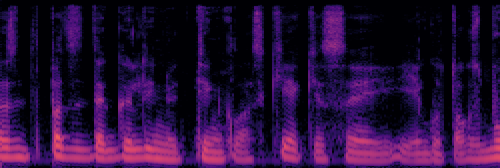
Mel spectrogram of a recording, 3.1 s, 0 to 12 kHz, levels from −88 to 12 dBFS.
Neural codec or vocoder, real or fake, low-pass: none; real; 10.8 kHz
